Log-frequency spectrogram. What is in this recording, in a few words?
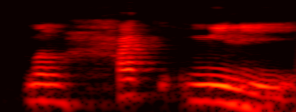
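"menghamili", Malay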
